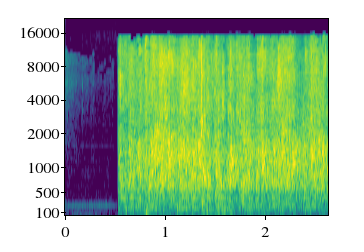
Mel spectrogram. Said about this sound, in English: Those are Zimbabwean officials, including Wildlife and Environment Minister Opamuchinguri, clapping after they received anti-poaching equipment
